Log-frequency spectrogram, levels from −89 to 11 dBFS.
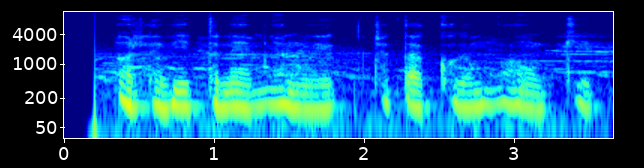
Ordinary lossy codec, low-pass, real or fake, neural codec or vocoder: none; none; real; none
